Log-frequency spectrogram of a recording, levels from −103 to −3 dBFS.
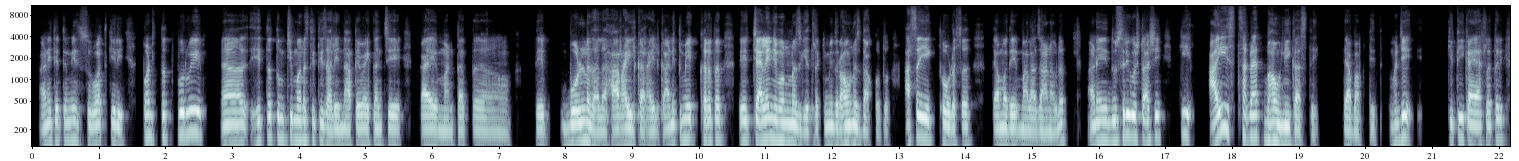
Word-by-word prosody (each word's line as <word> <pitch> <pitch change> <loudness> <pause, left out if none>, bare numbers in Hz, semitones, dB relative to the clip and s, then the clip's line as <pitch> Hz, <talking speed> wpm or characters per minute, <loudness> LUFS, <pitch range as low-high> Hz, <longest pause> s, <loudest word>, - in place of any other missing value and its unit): आणि 120 +3 -1
ते 135 - +2
तुम्ही 130 0 -2
सुरुवात 120 +1 -2
केली. 120 -3 +1 0.3
पण 165 +1 0 0.2
तत्पूर्वी 345 - +3 0.3
अ, 115 - -1 0.4
ही 130 +3 -4
तर 155 - +2
तुमची 145 -1 -1
मनस्थिती 135 -2 -1
झाली, 105 -2 0
नातेवाईकांचे 105 0 -1 0.3
काय 105 0 +2
म्हणतात, 100 0 -7 0.9
ते 105 - +1 0.4
बोलणं 125 +2 +6
झालं 100 -2 0
हा 105 0 +3
राहील 105 +1 +3
का? - - 0
राहील 100 0 -3
का? 105 - -4
आणि 110 +3 0
तुम्ही 140 +1 +1
खरं 135 0 +2
तर 140 -1 +2 0.3
ते 135 - +4
चॅलेंज 140 +1 +6
म्हणूनच 125 -4 +3
घेतलं 100 +1 -4
की - - -7
मी 115 - +2
राहूनच 115 0 +3
दाखवतो. - - -7 0.3
असं - - +2
एक 140 -3 +5
थोडंसं 115 -1 +1 0.4
त्यामध्ये 110 0 +1
मला 100 -1 -2
जाणवलं 95 +4 -3 0.4
आणि 130 +3 +2
दुसरी 135 - +4
गोष्ट 320 -2 +4
अशी 320 +1 +1
की 335 +2 -4 0.4
आईच 205 -3 +4
सगळ्यात 160 0 +1
भावनिक 120 -3 +3
असते - - -3 0.4
त्या - - +2
बाबतीत. - - -8 0.2
म्हणजे 125 - +2 0.6
किती 270 +4 0
काही 120 - +5
असलं 115 +1 -2
तरी 140 -1 -1
120 Hz, 155 wpm, -22 LUFS, 105-140 Hz, 0.9 s, बोलणं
